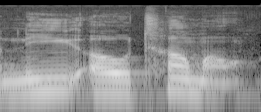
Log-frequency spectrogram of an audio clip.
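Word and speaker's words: Neaotomo: viewers and the readers how do you pronounce that neo n-e-a-o-t-o-m-o it's a neo-tomo neo-tomo neo tomo had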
